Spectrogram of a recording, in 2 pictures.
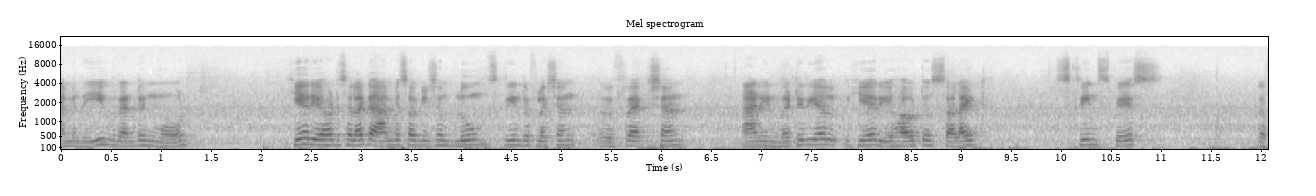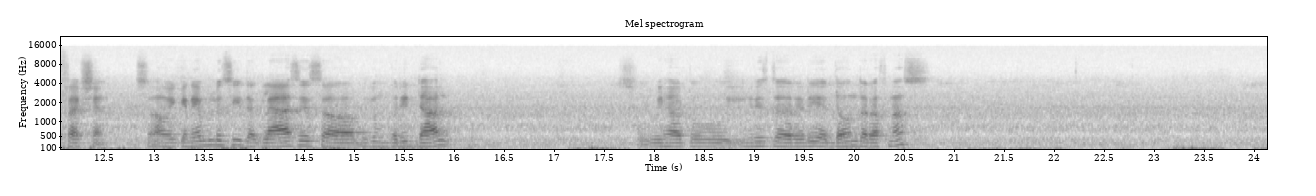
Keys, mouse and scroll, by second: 10.7 click, 12.3-20.3 middle drag, 20.3-22.8 drag, 22.8-24.1 middle drag.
